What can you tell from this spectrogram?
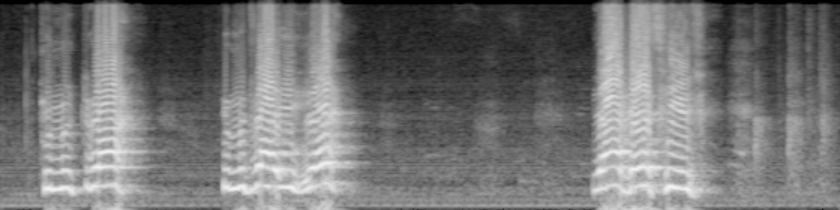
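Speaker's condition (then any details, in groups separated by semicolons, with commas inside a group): Cerebral palsy; hinders speech, sounds childlike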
